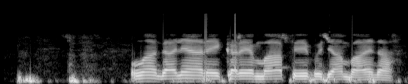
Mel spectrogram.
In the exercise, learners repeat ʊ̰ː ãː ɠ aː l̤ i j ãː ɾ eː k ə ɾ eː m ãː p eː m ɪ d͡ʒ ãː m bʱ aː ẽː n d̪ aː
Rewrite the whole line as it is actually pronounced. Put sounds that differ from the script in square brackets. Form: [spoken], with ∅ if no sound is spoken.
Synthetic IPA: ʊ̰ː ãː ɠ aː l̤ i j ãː ɾ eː k ə ɾ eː m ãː p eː [b] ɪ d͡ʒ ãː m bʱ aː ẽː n d̪ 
